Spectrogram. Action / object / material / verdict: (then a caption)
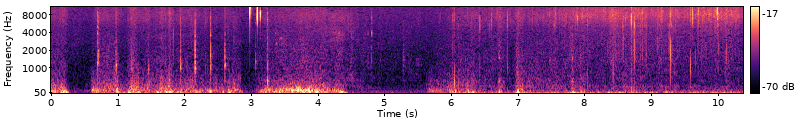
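scrape / faux fur microphone windscreen / faux fur / none. Long blue nails scratch and rub over a fist-sized grey-white faux fur microphone windscreen, producing dense, deep rumbling and crackling scrapes. Short bright clicks stand out, and the rubbing drops to near quiet for about a second before building back up.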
